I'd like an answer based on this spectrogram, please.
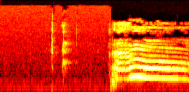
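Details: Four-month-old Siberian Husky puppy with the hiccups, whining about it; two faint clicks, then a drawn-out harmonic whine that slides slightly down in pitch, with a woman's voice before it.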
